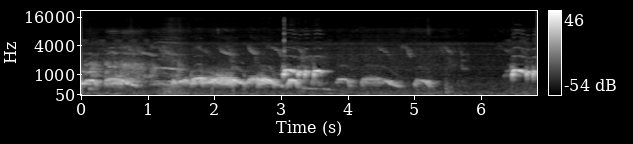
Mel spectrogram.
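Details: At midday near a house, a spotted dove gives husky, arching coos in a steady string, a higher coo breaking in midway, then gaps between the last notes before one final coo after a silence.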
